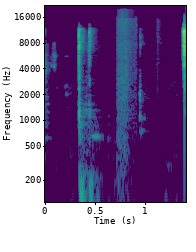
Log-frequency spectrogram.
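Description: A few sparse clicks of typing on a computer keyboard, close and crisp, separated by short silences, with no voices.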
